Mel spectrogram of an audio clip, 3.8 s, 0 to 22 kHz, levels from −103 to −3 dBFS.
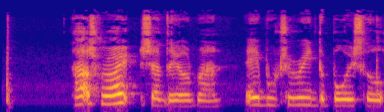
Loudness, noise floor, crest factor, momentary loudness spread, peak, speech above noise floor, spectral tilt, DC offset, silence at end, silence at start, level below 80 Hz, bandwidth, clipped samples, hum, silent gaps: -21 LUFS; -71 dBFS; 18 dB; 17 LU; -4 dBFS; 50 dB; 0.5 dB/octave; under 0.1%; 0 s; 0.05 s; -76 dBFS; 15.5 kHz; under 0.1%; none; none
